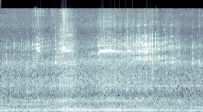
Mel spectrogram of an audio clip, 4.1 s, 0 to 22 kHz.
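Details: Isuzu 4BC2 diesel after its noisy, non-charging alternator had the stator rewound. Steady low idle with an even rumble and no whine or grinding. Normal idle.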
